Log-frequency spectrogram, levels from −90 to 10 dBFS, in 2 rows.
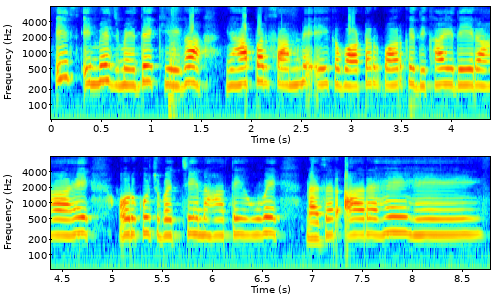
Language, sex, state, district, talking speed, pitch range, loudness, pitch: Hindi, female, Rajasthan, Jaipur, 165 wpm, 245-265 Hz, -15 LUFS, 250 Hz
